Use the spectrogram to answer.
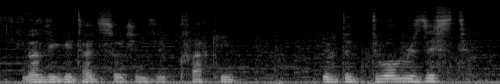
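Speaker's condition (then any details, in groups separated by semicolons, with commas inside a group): No condition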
